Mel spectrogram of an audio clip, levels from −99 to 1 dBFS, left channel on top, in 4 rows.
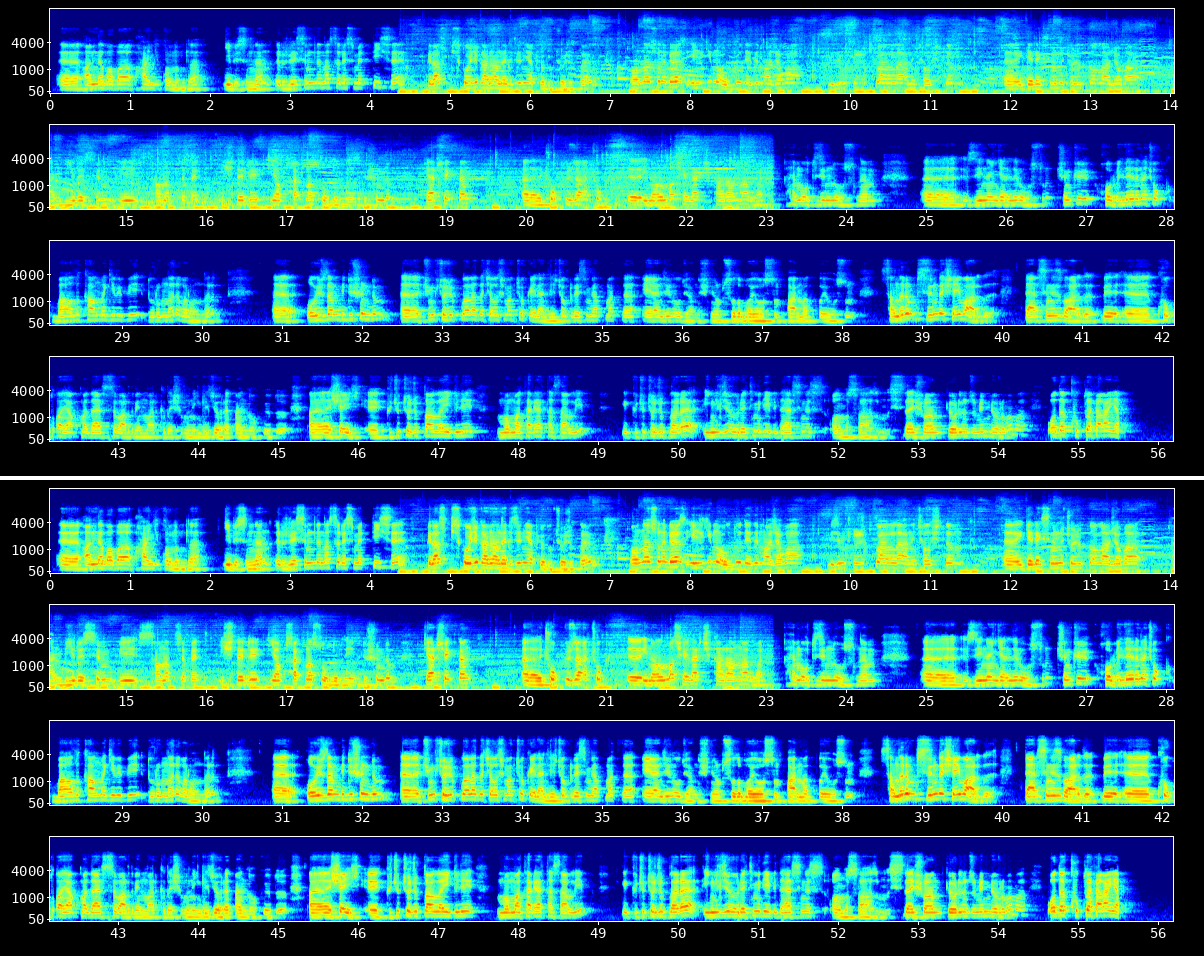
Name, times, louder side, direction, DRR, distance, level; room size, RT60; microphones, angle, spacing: voice 1, 0.1-4.5 4.7-9.4 9.7-11.4 11.9-13.7 14.0-19.4 19.9-30.5 30.9-39.9 40.3-47.5 47.7-48.8 49.3-54.4 54.6-55.5, right 5 dB, 75° right, 0.5 m, -28 dB
sound 1, 4.3-23.1, equal, 10° left, 0.5 m, -37 dB
sound 2, 15.1-21.7, left 4 dB, 65° left, 0.6 m, -48 dB
12.5 x 7.9 x 4.9 m
head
